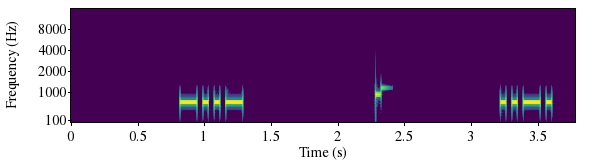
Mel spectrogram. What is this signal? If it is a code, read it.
Morse code, heard as a keyed tone, about 29 wpm, 700 Hz. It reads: X F
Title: Single Character (Letter:Number:Punctuation:Prosign) 28wpm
